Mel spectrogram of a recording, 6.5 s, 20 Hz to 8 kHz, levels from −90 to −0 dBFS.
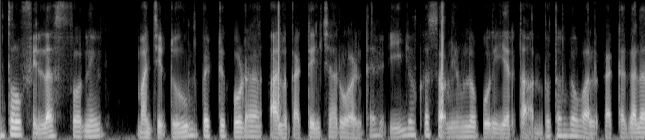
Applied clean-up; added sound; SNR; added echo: neural diffusion model UNIVERSE++.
